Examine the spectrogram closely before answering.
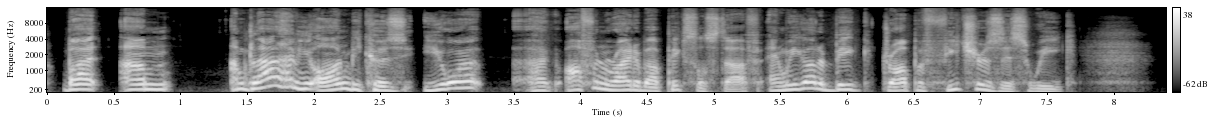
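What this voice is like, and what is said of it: Stuffy, congested voice. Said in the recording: “I'm a little stuffy, so if you sound a little weird”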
